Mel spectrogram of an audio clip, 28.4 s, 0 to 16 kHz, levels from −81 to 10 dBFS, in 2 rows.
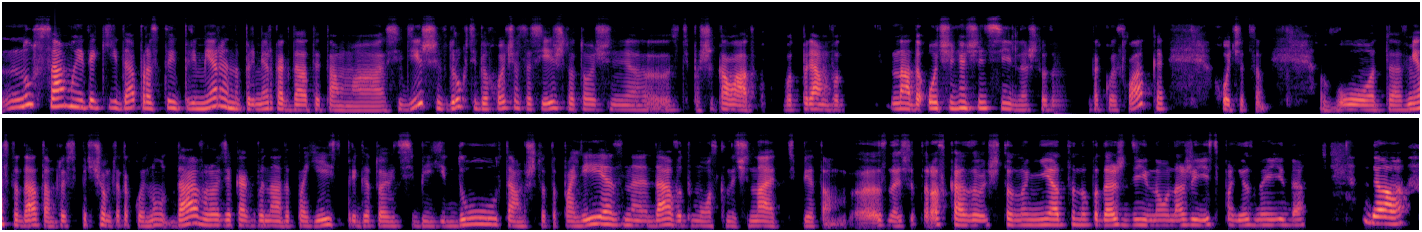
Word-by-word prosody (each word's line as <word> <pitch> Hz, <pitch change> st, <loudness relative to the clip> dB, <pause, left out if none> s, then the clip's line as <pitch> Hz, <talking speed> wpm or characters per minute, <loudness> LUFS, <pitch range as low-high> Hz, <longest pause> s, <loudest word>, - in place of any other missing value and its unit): Ну 240 Hz, -, +2 dB
самые 260 Hz, -5 st, +5 dB
такие, 215 Hz, -3 st, -1 dB
да, 210 Hz, +5 st, +1 dB
простые 205 Hz, 0 st, 0 dB
примеры, 200 Hz, +8 st, +1 dB
например, 180 Hz, -1 st, -1 dB
когда 160 Hz, -3 st, +1 dB
ты 165 Hz, +2 st, -6 dB
там, 145 Hz, -2 st, -5 dB
а, 135 Hz, 0 st, -3 dB
сидишь 175 Hz, -, +1 dB
и -, -, +1 dB
вдруг 200 Hz, +9 st, 0 dB
тебе 185 Hz, -5 st, -2 dB
хочется 195 Hz, 0 st, -3 dB
съесть 185 Hz, +4 st, 0 dB
что-то 170 Hz, -3 st, -5 dB
очень 160 Hz, -1 st, -6 dB
а, 150 Hz, 0 st, -8 dB
типа, 145 Hz, -1 st, -17 dB
шоколадку. 150 Hz, +1 st, +1 dB
Вот 155 Hz, 0 st, -8 dB
прям 175 Hz, -2 st, +4 dB
вот 155 Hz, 0 st, -8 dB, 0.4 s
надо 180 Hz, 0 st, +4 dB
очень-очень 205 Hz, +1 st, +2 dB
сильно 180 Hz, -7 st, -1 dB
что-то 150 Hz, -1 st, -9 dB, 0.3 s
такое 155 Hz, 0 st, -7 dB
сладкое 180 Hz, -, -1 dB, 0.5 s
хочется. -, -, -3 dB, 0.5 s
Вот, 155 Hz, -2 st, -1 dB
а. 150 Hz, -1 st, -1 dB
Вместо, 180 Hz, +3 st, +1 dB
да, 170 Hz, +3 st, +4 dB
там 145 Hz, -4 st, -3 dB
то -, -, -4 dB
есть, 155 Hz, 0 st, -7 dB
причём, 175 Hz, 0 st, -3 dB
ты 160 Hz, -, -7 dB
такой, 155 Hz, -, -5 dB
ну 175 Hz, +2 st, -4 dB
да, 215 Hz, +8 st, +5 dB
вроде 175 Hz, -2 st, 0 dB
как 165 Hz, -2 st, -1 dB
бы 165 Hz, 0 st, -3 dB
надо 155 Hz, -1 st, -2 dB
поесть, 160 Hz, +4 st, -2 dB
приготовить 150 Hz, -1 st, -4 dB
себе 150 Hz, 0 st, -6 dB
еду, 180 Hz, +8 st, -2 dB
там 150 Hz, -2 st, -1 dB
что-то 155 Hz, +1 st, -8 dB
полезное. 175 Hz, +1 st, +2 dB
Да, 170 Hz, +5 st, +5 dB
вот 160 Hz, -2 st, -5 dB
мозг 150 Hz, -1 st, -8 dB
начинает 150 Hz, 0 st, +1 dB
тебе 150 Hz, -1 st, -7 dB
там, -, -, -9 dB
э, -, -, 0 dB
значит, -, -, -6 dB
рассказывать, 170 Hz, 0 st, +2 dB
что 185 Hz, -1 st, -2 dB
ну 175 Hz, +1 st, -4 dB
нет, 180 Hz, 0 st, +3 dB
ну 180 Hz, -2 st, -3 dB
подожди, 180 Hz, 0 st, +2 dB
но 165 Hz, 0 st, -4 dB
у -, -, -4 dB
нас 165 Hz, +1 st, -1 dB
же 180 Hz, -, +2 dB
есть 185 Hz, +4 st, -3 dB
полезная 180 Hz, 0 st, -3 dB
еда. 180 Hz, 0 st, -3 dB, 0.6 s
Да. 225 Hz, -6 st, +8 dB
175 Hz, 165 wpm, -24 LUFS, 155-190 Hz, 0.6 s, Да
